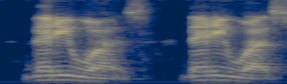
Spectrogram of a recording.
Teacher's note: so the H in he is dropped out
